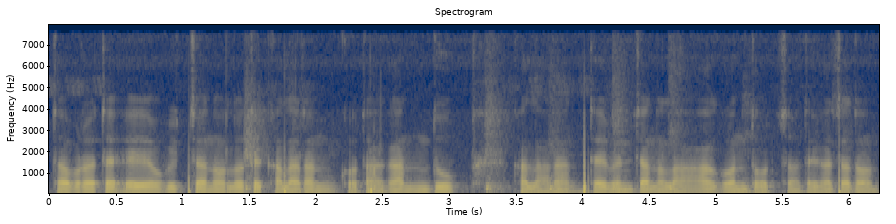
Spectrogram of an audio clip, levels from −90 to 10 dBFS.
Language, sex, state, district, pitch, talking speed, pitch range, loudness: Chakma, male, Tripura, Dhalai, 105 Hz, 155 wpm, 100-110 Hz, -19 LUFS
